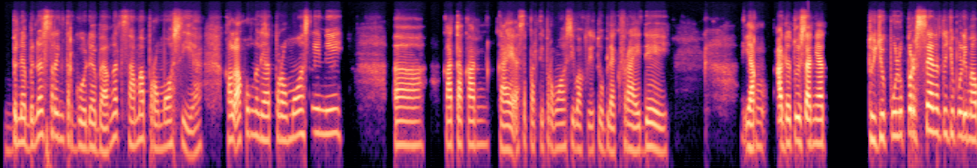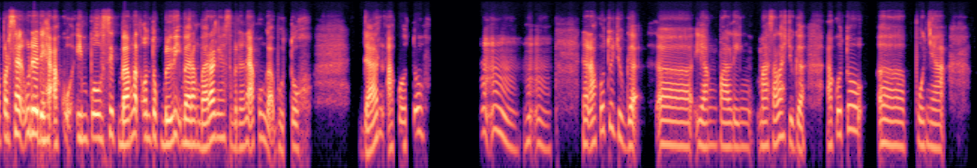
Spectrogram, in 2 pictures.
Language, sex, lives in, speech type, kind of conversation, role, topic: Indonesian, female, Netherlands, conversation, advice, user, Bagaimana cara membedakan kebutuhan dan keinginan sehari-hari agar tetap hemat tanpa merasa kekurangan?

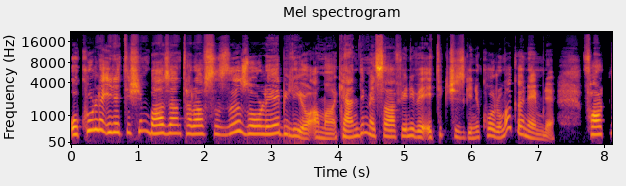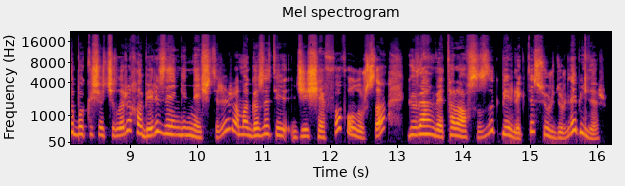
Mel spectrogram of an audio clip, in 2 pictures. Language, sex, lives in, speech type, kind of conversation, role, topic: Turkish, female, United States, read, expert-assistant, expert, Gazetecilikte okuyucularla güçlü ve güvene dayalı bir ilişki kurmanın yolları nelerdir?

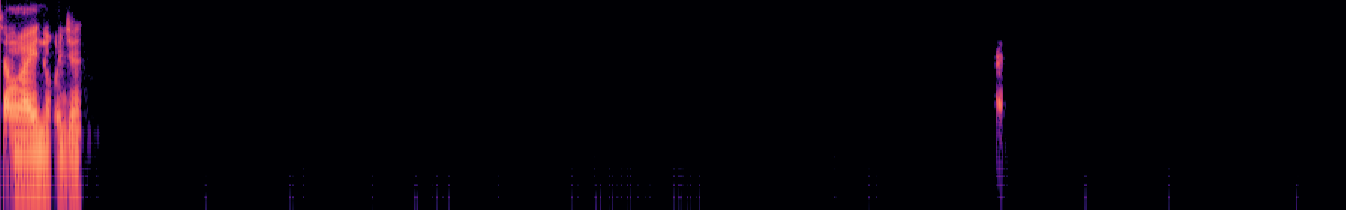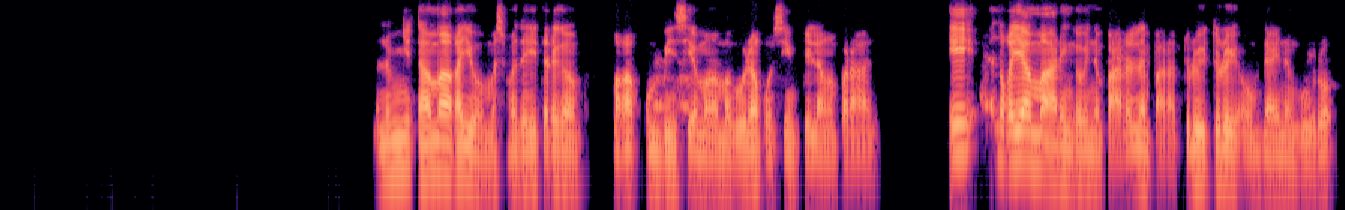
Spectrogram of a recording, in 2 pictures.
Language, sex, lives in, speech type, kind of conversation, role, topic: Filipino, male, Philippines, read, expert-assistant, asker, Paano mapipigilan ang pagkalat ng tsismis sa paaralan?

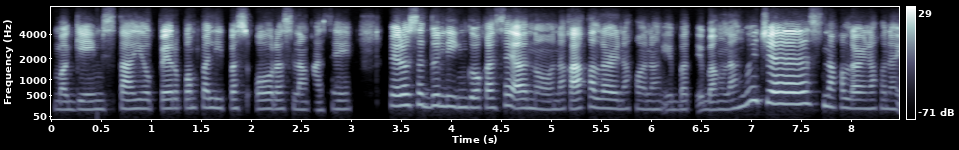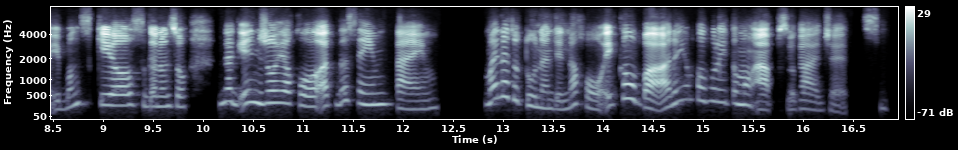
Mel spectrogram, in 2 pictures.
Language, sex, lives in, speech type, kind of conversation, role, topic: Filipino, female, Philippines, conversation, unstructured, none, Paano nakakatulong ang teknolohiya sa araw-araw mong buhay?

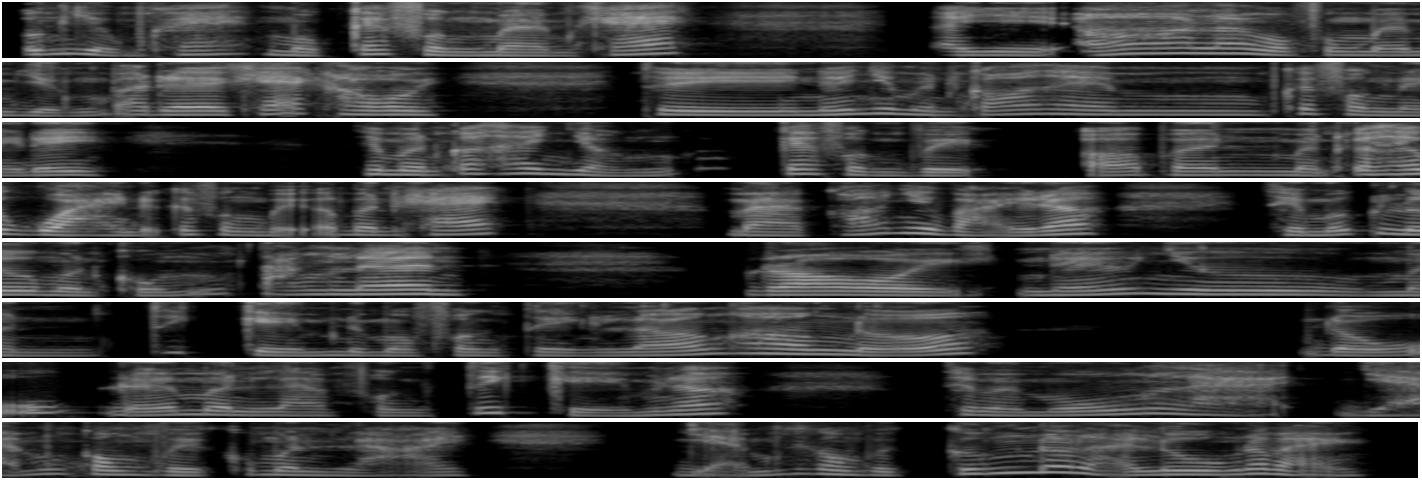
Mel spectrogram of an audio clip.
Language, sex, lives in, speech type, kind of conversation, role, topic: Vietnamese, female, Vietnam, conversation, advice, user, Làm sao để phân bổ tiền hợp lý cho các ưu tiên trong ngân sách của tôi?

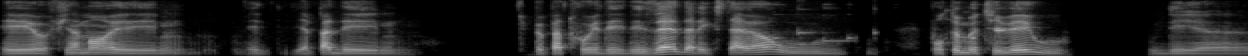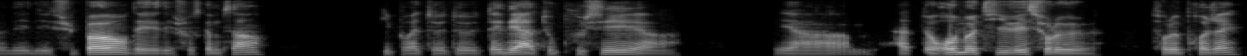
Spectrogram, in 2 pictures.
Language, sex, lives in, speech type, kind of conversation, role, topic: French, male, France, conversation, advice, advisor, Comment décririez-vous votre procrastination sur un projet important dont la date limite approche ?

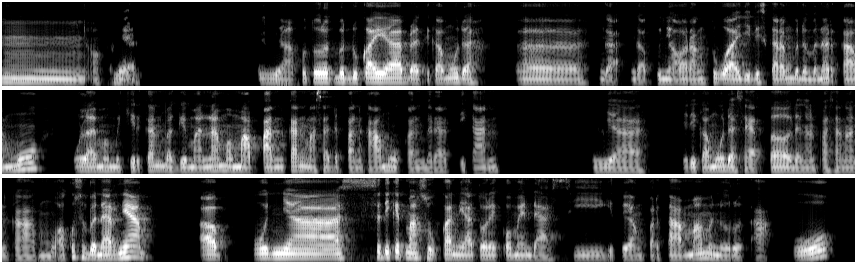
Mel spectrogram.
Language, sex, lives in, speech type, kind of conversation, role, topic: Indonesian, female, Indonesia, conversation, advice, advisor, Bagaimana cara mendapatkan dukungan emosional saat merasa terjebak?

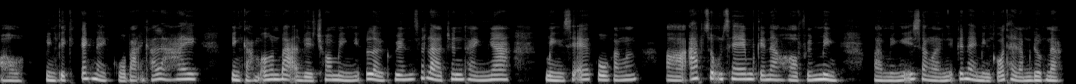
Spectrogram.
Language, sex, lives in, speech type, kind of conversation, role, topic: Vietnamese, female, Vietnam, conversation, advice, user, Làm sao tôi có thể thích nghi với vai trò mới?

